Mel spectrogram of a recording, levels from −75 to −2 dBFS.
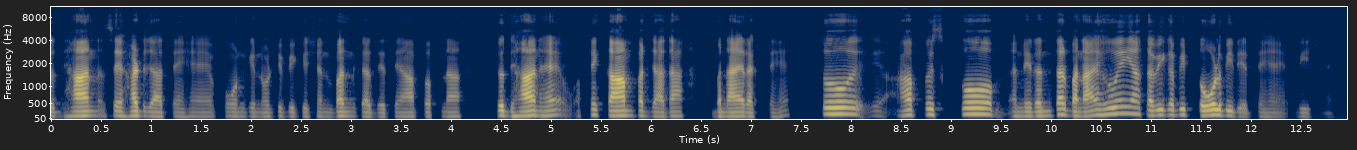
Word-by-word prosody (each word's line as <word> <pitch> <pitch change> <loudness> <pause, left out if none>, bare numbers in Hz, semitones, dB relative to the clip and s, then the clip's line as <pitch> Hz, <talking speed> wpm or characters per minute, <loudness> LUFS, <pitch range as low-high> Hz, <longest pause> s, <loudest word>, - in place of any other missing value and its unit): ध्यान 130 +2 +5
से 130 +1 -3
हट 130 -1 +4
जाते 120 -1 -6
हैं 115 0 -14
फ़ोन 120 +1 -14
के 120 - -13
नोटिफिकेशन 115 0 -14
बंद 125 +1 -2
कर 115 -1 -6
देते 110 +1 -15
हैं। 115 - -9
आप 115 +1 -8
अपना 115 0 -10 0.4
जो 140 - +2
ध्यान 130 +3 +5
है 140 +3 -1
अपने 160 - -10
काम 140 -2 +6
पर 140 -2 -2
ज़्यादा 120 0 -4 0.3
बनाए 120 0 +2
रखते 110 -1 -6
हैं। 125 +7 -18 0.3
तो 180 0 +4
ए, 135 -6 -9
अ, 120 - -24
आप 150 +2 -1
इसको 170 +2 -1 0.4
निरंतर 125 +6 -1
बनाए 125 +5 +2
हुए 180 +5 0
या 190 -2 +1
कभी-कभी 155 +2 -1
तोड़ 155 -1 +3
भी 140 -2 -4
देते 115 -2 -14
हैं 105 -1 -17
बीच 110 -1 -19
में? 95 - -35
125 Hz, 185 wpm, -23 LUFS, 115-140 Hz, 0.4 s, काम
